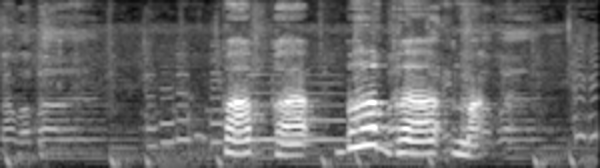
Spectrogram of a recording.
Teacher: ಇವನ್ನು ಉಚ್ಚರಿಸುವಾಗ ತುಟಿಗಳು ಒಂದಕ್ಕೊಂದು ತಗಲುತ್ತವೆ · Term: ಓಷ್ಟವ್ಯ, ಓಷ್ಠವ್ಯ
